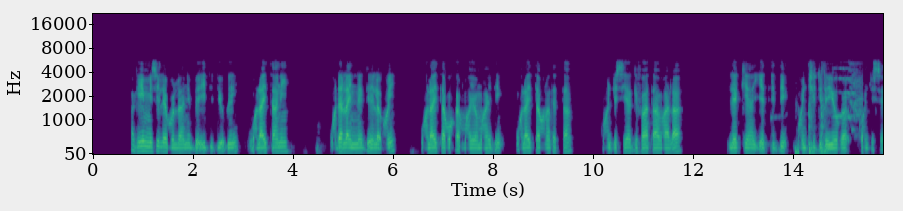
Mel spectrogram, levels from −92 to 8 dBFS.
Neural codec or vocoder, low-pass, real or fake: none; 5.4 kHz; real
